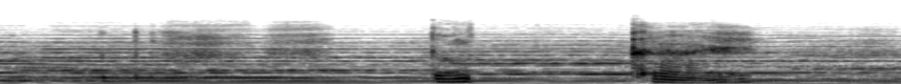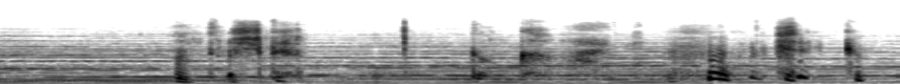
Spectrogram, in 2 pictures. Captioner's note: russian; sobs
